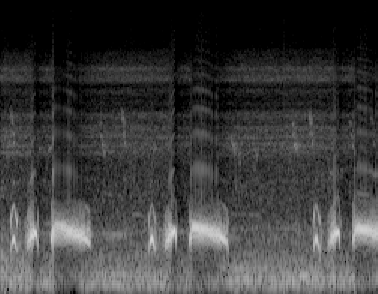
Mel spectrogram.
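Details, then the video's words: {'caption': 'Spotted dove singing a steady cooing song: three phrases, each two short rising coos followed by one long, even, mellow coo, repeated roughly every two seconds over a low background rumble.'} "Suara Tekukur Padu Enak Didengar"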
